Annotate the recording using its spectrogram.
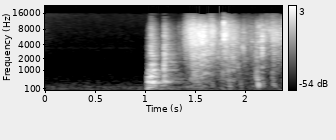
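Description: A metal tin lid clicks open.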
